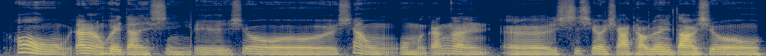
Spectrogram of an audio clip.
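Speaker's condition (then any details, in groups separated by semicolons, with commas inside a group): Hearing loss, enlarged vestibular aqueduct; occasional vertigo, now more stable, struggles to hear in class, classmates interpret or write, avoids phone work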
